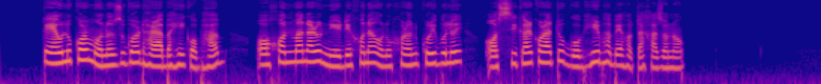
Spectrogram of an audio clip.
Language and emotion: Assamese, sad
